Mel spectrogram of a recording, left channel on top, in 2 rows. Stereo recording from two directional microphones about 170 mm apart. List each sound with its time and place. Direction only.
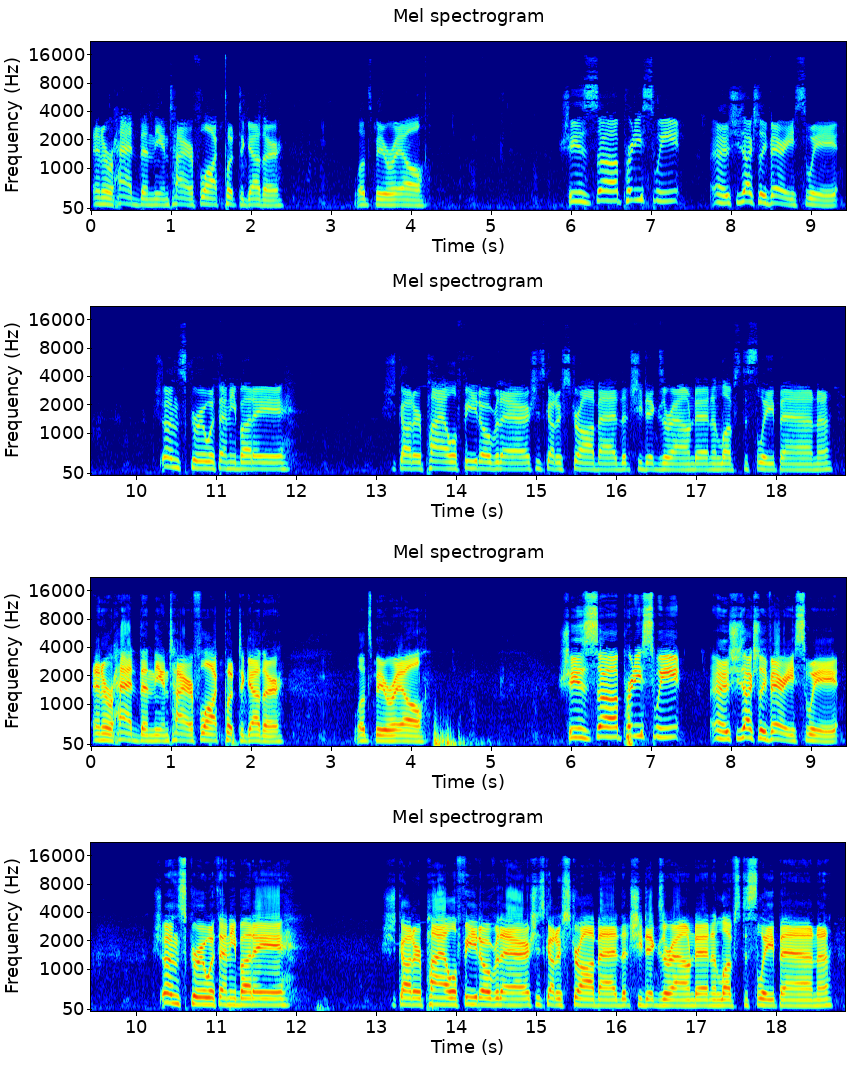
0.0 s speech: 20° right (ahead or behind)
5.9 s speech: 15° right (ahead or behind)
13.1 s speech: 15° right (ahead or behind)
